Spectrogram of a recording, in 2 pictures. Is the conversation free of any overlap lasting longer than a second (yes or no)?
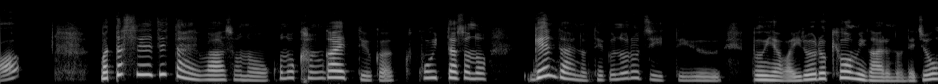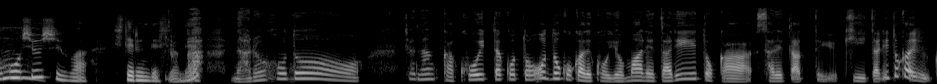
yes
